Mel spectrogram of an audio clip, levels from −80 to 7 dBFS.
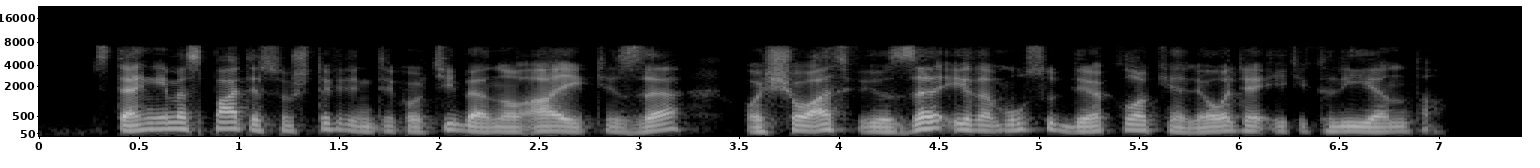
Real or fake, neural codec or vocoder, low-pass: fake; codec, 16 kHz, 0.8 kbps, ZipCodec; 7.2 kHz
